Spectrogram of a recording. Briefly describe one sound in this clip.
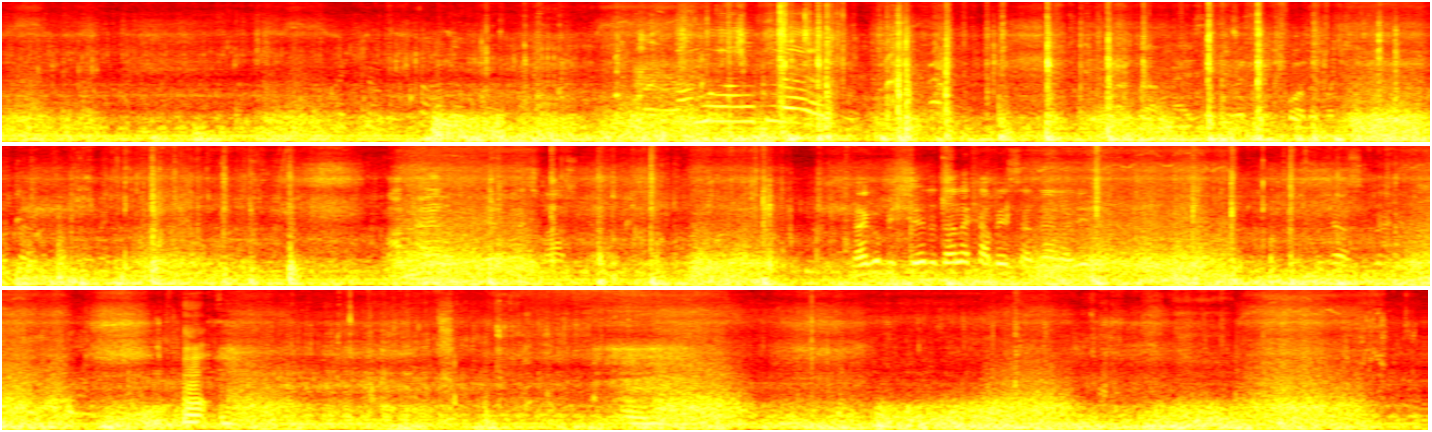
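Wind blows steadily and rumbles over open water.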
